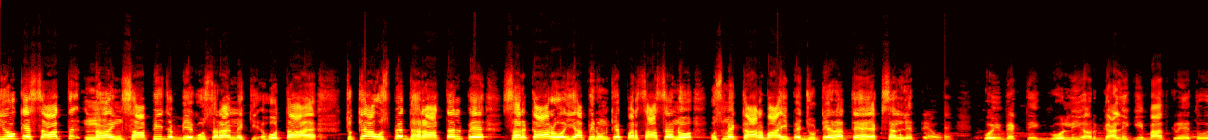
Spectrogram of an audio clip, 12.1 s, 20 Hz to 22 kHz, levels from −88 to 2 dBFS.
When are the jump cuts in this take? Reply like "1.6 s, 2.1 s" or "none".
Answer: 9.6 s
